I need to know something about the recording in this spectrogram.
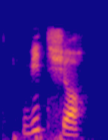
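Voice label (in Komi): "витсё", Komi, female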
